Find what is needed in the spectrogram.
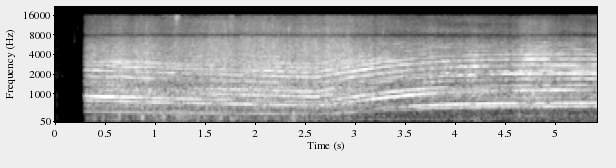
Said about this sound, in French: Ça, c'est une sirène qui annonce une tornade.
